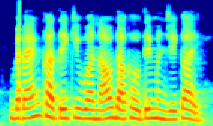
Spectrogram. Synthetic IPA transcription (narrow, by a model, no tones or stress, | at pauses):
bbɛ̃kʰːaːt̪ekĩw̃ʋanaːʋd̪akʰəʋt̪em̤əɳd͡zekaːe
